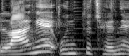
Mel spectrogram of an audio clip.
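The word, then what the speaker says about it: Lange & Söhne: 뭐 영어도 잘 모르는데 도로까지 어떻게 알겠어요 내 랑에 운트 죄네 역시도 한국의 변증을 했는데 그건 또 뭐야 0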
